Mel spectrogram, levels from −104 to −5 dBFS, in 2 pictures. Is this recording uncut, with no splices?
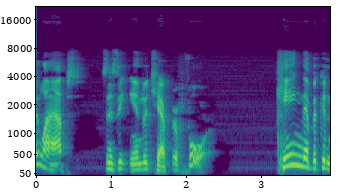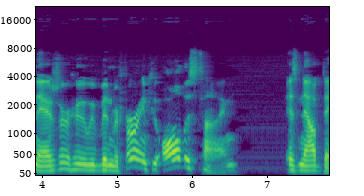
yes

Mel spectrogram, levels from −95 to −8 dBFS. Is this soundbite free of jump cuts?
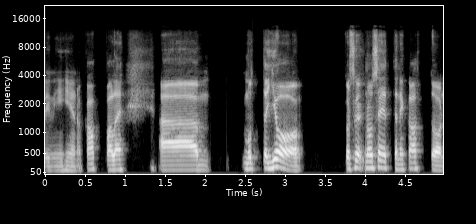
no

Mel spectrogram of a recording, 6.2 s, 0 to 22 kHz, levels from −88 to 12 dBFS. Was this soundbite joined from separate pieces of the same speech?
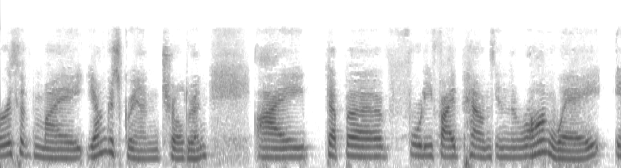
yes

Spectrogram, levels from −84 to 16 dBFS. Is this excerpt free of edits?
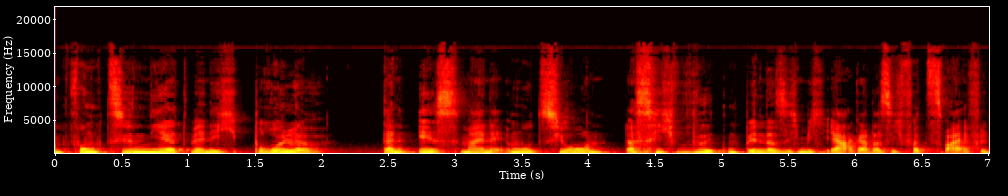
no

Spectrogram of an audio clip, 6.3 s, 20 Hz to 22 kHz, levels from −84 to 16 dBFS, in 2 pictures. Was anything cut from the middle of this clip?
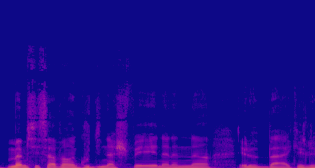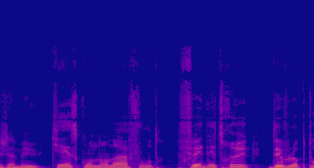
yes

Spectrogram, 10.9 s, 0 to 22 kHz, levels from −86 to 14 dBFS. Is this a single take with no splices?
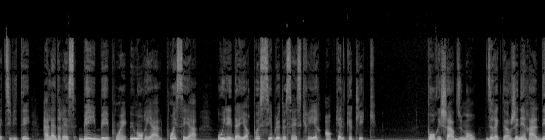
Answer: yes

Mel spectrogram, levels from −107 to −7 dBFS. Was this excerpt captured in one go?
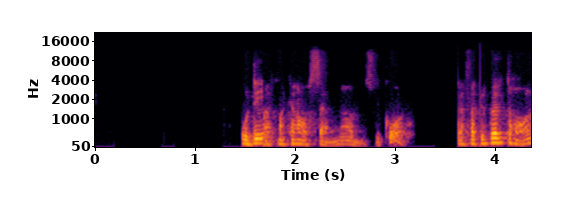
no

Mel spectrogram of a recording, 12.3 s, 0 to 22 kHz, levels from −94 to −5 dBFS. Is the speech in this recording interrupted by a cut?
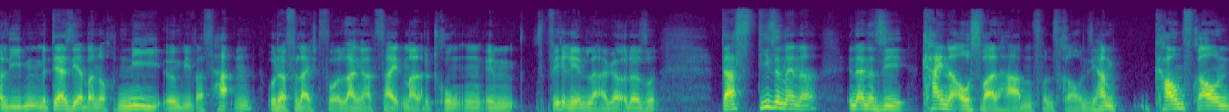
yes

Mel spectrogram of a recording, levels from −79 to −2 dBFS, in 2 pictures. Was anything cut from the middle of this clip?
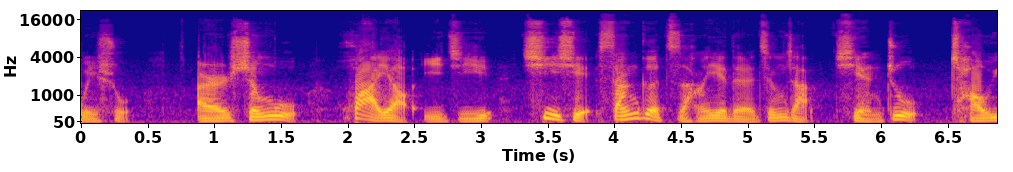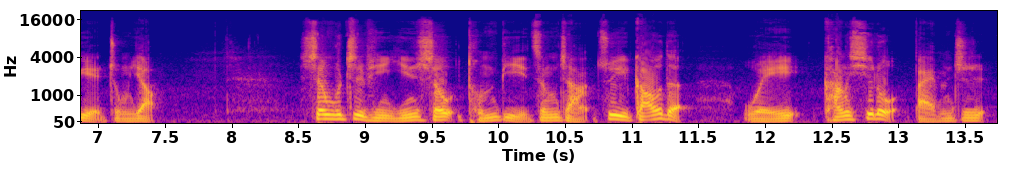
no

